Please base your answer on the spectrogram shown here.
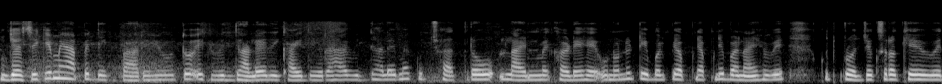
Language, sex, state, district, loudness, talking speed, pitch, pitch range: Hindi, female, Uttar Pradesh, Hamirpur, -18 LUFS, 225 wpm, 215 Hz, 205-235 Hz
